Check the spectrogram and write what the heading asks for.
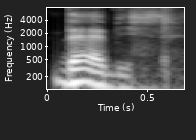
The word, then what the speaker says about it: Debs: É assim que fala? Debs? Debs. Isso.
